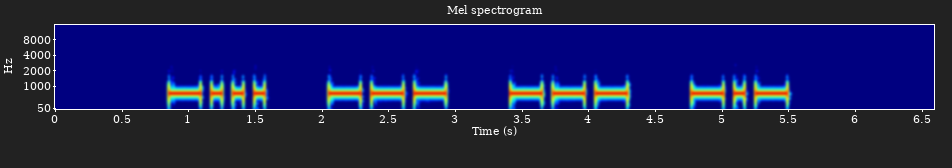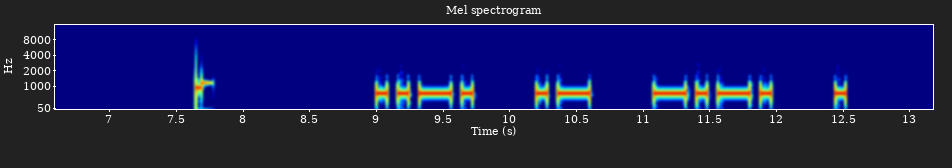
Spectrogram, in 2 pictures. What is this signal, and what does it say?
Morse code, heard as a keyed tone, about 15 wpm, spaced as for 11 wpm, 700 Hz. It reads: BOOK FACE
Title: 2x Character Spacing - Top 300 Words - 15wpm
